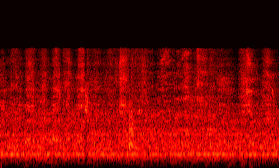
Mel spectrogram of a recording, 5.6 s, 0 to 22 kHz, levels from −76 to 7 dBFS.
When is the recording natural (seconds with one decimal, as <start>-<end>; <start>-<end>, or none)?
2.9-3.8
